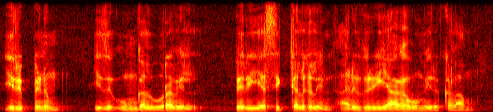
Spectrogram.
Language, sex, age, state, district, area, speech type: Tamil, male, 45-60, Tamil Nadu, Erode, urban, read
